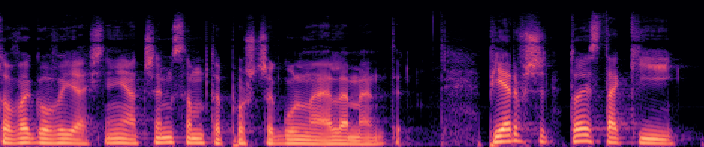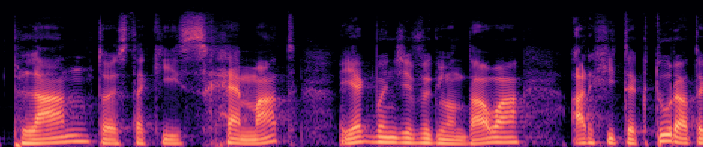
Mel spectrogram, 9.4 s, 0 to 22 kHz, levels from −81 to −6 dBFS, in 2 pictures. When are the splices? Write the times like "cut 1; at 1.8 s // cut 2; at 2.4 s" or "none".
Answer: cut 1; at 3.7 s // cut 2; at 7.0 s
